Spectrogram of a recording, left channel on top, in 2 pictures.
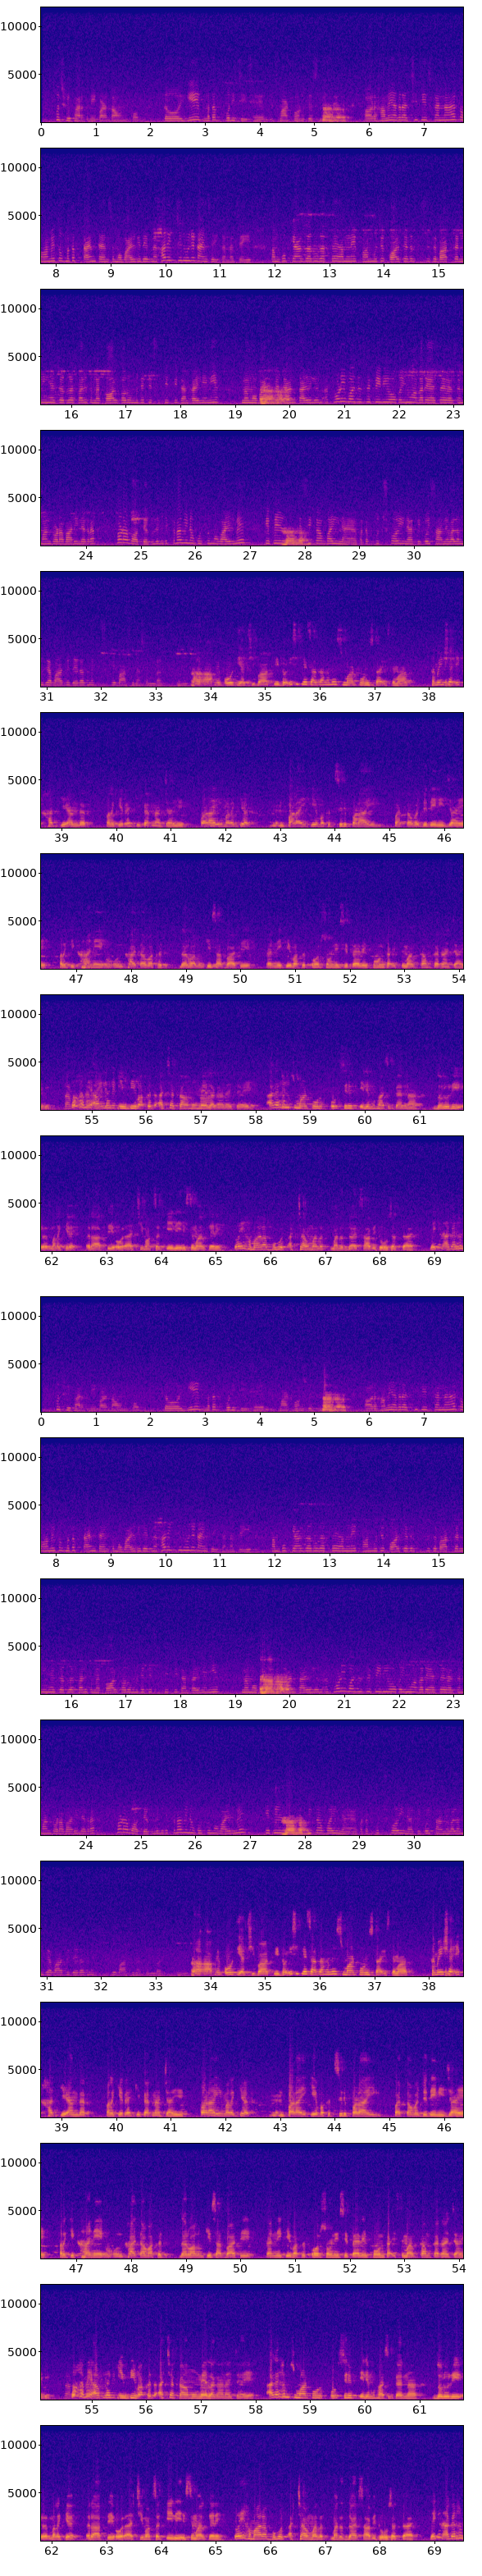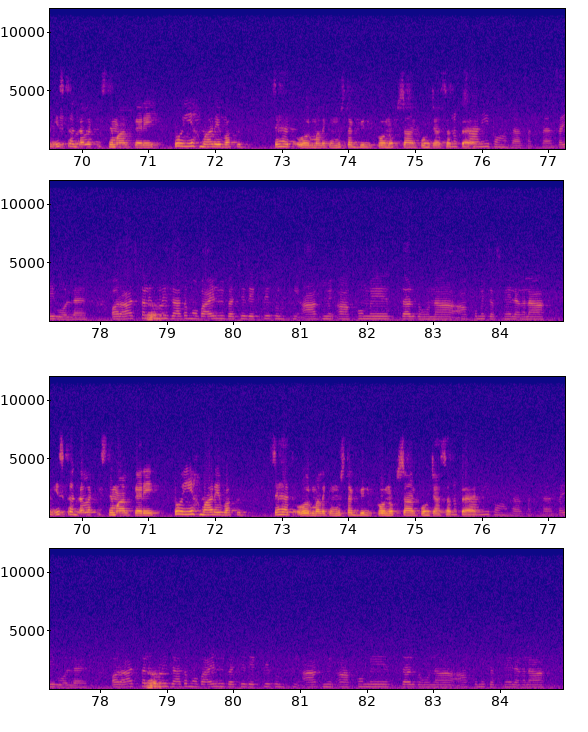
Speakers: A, on the left (about 70°); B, on the right (about 85°).
A: کچھ بھی فرق نہیں پڑتا ان کو تو یہ مطلب بری چیز ہے اس فون کے اس
B: ہاں
A: میں
B: ہاں
A: سے
B: ہاں
A: اور ہمیں اگر اچھی چیز کرنا ہے تو ہمیں تو مطلب ٹائم ٹائم سے موبائل بھی دیکھنا ہے ہر ایک چیز مجھے ٹائم سے ہی کرنا چاہیے ہم کو کیا ضرورت ہے ہم نے ہم مجھے کال پہ اگر کسی سے بات کرنی ہے ضرورت والی تو میں کال کروں مجھے کسی کی کی جانکاری لینی ہے میں موبائل
B: ہاں
A: پہ
B: ہاں
A: جان کاری لے لوں تھوڑی بہت جیسے فری ہو گئی ہوں اگر ایسے ویسے من تھوڑا بھاری لگ رہا تھوڑا بہت دیکھو لیکن اتنا بھی نہ گسو موبائل میں کہ پھر
B: ہاں ہاں
A: کسی کا وہی نہ مطلب کچھ ہو ہی نہا کہ کوئی سامنے والا مجھے آواز بھی دے رہا ہے تو میں کچھ کی بات ہی نہ سن رہا سنو
B: ہاں آپ نے بہت ہی اچھی بات تھی تو اسی کے ساتھ ساتھ ہمیں اسمارٹ فونس کا استعمال ہمیشہ ایک حد کے اندر مطلب کہ رہ کے کرنا چاہیے پڑھائی
A: جی جی
B: مطلب
A: جی
B: کہ
A: بالکل
B: پڑھائی کے وقت صرف پڑھائی پر توجہ دینی چاہے کہ کھانے
A: جی جی
B: کھاتا وقت گھر والوں کے ساتھ باتیں کرنے کے وقت اور سونے سے پہلے فون کا استعمال کم کرنا چاہیے
A: کام
B: تو
A: کرنا
B: ہمیں اپنا
A: چاہیے لیکن
B: قیمتی وقت اچھا کاموں میں
A: ہاں
B: لگانا چاہیے اگر
A: بالکل
B: ہم اسمارٹ فون صرف علم حاصل کرنا ضروری مطلب کہ رابط اور اچھی مقصد کے لیے استعمال کریں تو یہ ہمارا بہت اچھا مطلب مددگار ثابت ہو سکتا ہے لیکن اگر
A: جی جی
B: ہم اس
A: بالکل
B: کا غلط استعمال کریں تو یہ ہمارے
A: بالکل
B: وقت صحت اور مطلب کہ مستقبل کو نقصان پہنچا سکتا
A: نقصان
B: ہے
A: ہی پہنچا سکتا ہے صحیح بول رہے ہے اور آج کل
B: ہاں
A: اتنے زیادہ موبائل بھی بچ اے دیکھتے کہ ان کی آنکھ میں آنکھوں میں درد ہونا آنکھوں میں چشمے لگنا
